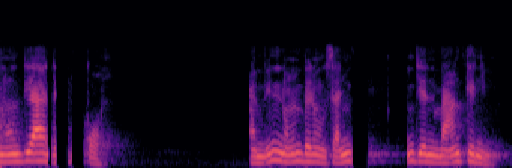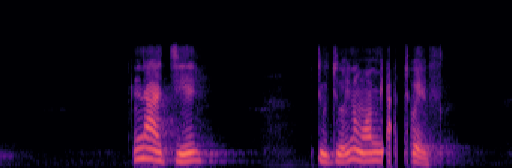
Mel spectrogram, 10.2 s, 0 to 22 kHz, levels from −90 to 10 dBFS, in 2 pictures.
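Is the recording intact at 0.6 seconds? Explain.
No. At 0.6 seconds the sound is inside a burst of lost AMR speech frames running from about 0.48 to 0.85 s, with roughly 280 ms of audio lost across 360 ms and the longest gap 120 ms. Frames failing their checks forced the wideband decoder to repeat its last good pitch and vocal tract parameters at dropping gain. The result is sound dropping to near silence within two frames, then a weak, rough recovery once valid frames return.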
